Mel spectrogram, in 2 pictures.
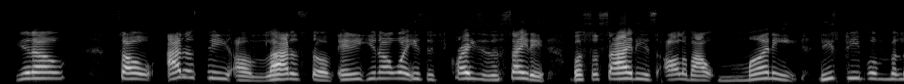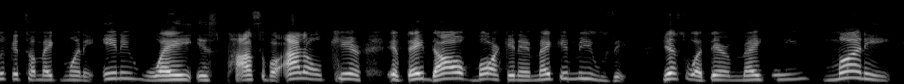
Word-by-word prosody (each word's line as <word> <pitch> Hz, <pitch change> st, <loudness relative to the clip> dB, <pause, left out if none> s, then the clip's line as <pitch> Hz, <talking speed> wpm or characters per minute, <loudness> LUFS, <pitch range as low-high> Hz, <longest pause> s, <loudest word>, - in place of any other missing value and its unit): you 265 Hz, +5 st, -1 dB
know? 280 Hz, 0 st, +1 dB, 0.5 s
So, 260 Hz, -4 st, +2 dB
I -, -, +3 dB
done 320 Hz, -1 st, -7 dB
seen 275 Hz, -5 st, -8 dB
a 195 Hz, -2 st, -3 dB
lotta 230 Hz, +8 st, +3 dB
stuff, 195 Hz, -6 st, -4 dB
and 240 Hz, +3 st, -4 dB
you 270 Hz, -, -11 dB
know 275 Hz, 0 st, -4 dB
what? 275 Hz, -3 st, -1 dB
It's 255 Hz, -1 st, -10 dB
just 225 Hz, -3 st, -16 dB
crazy 265 Hz, -2 st, +2 dB
to 210 Hz, 0 st, -7 dB
say 285 Hz, +2 st, -1 dB
that, 210 Hz, -3 st, -2 dB, 0.3 s
but 225 Hz, 0 st, -2 dB
society 255 Hz, +2 st, +1 dB
is 225 Hz, -, -13 dB
all 230 Hz, +3 st, -4 dB
about 205 Hz, -4 st, -3 dB
money. 210 Hz, +7 st, -4 dB, 0.2 s
These 265 Hz, +6 st, -6 dB
people 290 Hz, -3 st, -7 dB
m 245 Hz, -2 st, -13 dB
looking 245 Hz, 0 st, -4 dB
to 205 Hz, -, -4 dB
make 205 Hz, -1 st, -4 dB
money 200 Hz, -2 st, -10 dB
any 270 Hz, +2 st, -4 dB
way 210 Hz, -1 st, +5 dB
is 200 Hz, -1 st, -3 dB
possible 205 Hz, -2 st, +1 dB
I 260 Hz, +3 st, +8 dB
don't 235 Hz, -6 st, -4 dB
care 250 Hz, -5 st, -1 dB, 0.3 s
if 230 Hz, -5 st, +3 dB
they 255 Hz, +4 st, +8 dB
dog 255 Hz, +3 st, +5 dB
barking 225 Hz, -1 st, +1 dB
and 195 Hz, 0 st, -6 dB
making 250 Hz, +3 st, -1 dB
music, 200 Hz, -11 st, -9 dB, 0.4 s
guess 255 Hz, +1 st, +7 dB
what, 230 Hz, -, 0 dB
they're 210 Hz, -2 st, +1 dB
making 220 Hz, +6 st, -5 dB
money. 240 Hz, -, +1 dB
235 Hz, 170 wpm, -23 LUFS, 210-265 Hz, 0.5 s, I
